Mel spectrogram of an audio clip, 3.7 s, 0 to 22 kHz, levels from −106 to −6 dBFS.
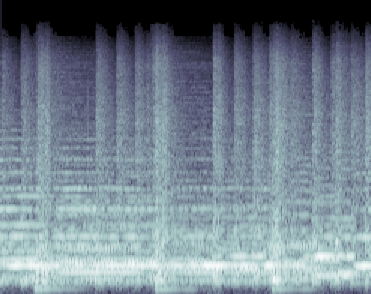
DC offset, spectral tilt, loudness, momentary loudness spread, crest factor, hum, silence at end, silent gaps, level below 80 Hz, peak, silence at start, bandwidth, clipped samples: under 0.1%; -5.5 dB/octave; -15 LUFS; 2 LU; 12 dB; none; 0 s; none; -44 dBFS; -2 dBFS; 0 s; 12 kHz; under 0.1%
